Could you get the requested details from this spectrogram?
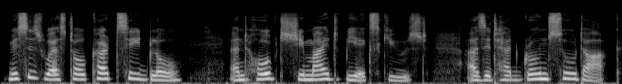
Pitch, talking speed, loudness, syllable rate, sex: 225 Hz, 155 wpm, -19 LUFS, 4.0 syllables/s, female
